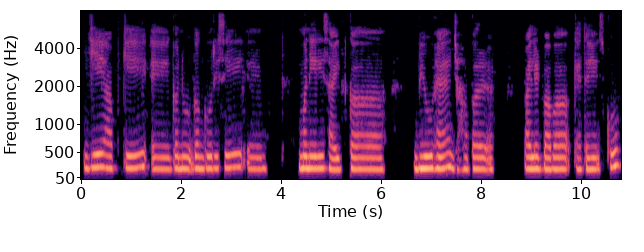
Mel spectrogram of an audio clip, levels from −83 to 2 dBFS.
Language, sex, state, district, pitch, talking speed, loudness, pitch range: Hindi, female, Uttarakhand, Uttarkashi, 210 Hz, 110 wpm, -19 LUFS, 205-220 Hz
